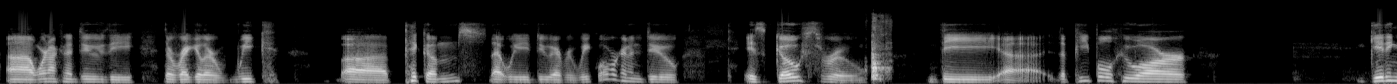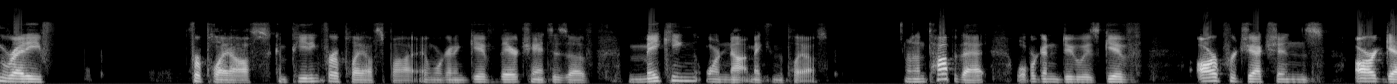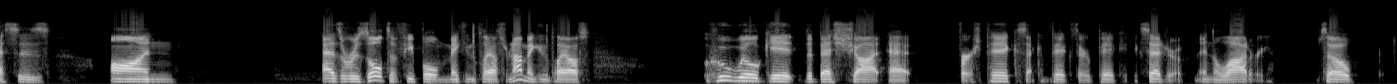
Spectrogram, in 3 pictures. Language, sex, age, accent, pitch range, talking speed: English, male, 30-49, American, 110-135 Hz, 150 wpm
